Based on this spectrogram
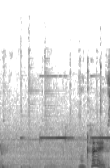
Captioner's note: beep beep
